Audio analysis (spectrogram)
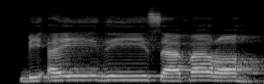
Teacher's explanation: وقف کی حالت میں اس تا کو ہا پڑھا جائے گا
